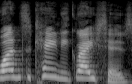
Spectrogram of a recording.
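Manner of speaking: slow, high British celebrity-chef voice.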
